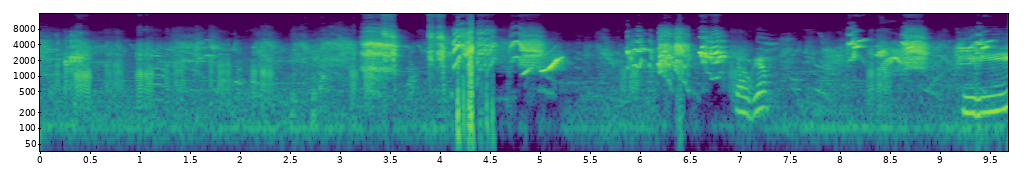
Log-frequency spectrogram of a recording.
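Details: A captive pair of monk (Quaker) parakeets in their first season together trade harsh squawks and scratchy chattering notes, with some softer mumbled sounds between.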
